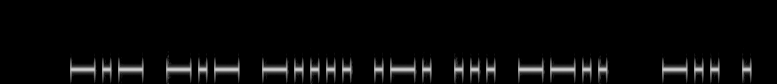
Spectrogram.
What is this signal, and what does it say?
Morse code, heard as a keyed tone, about 16 wpm, 700 Hz. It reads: KK6RSZ DE
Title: USA Callsign DE Callsign 15wpm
